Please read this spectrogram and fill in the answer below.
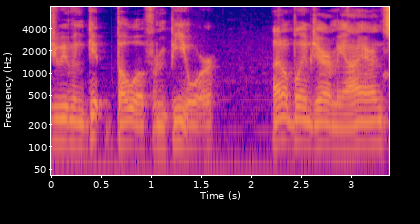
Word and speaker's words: Beor: Heck, in the book, though not in this film, Murtaugh has a very strong accent, but even he correctly pronounces it Beor.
